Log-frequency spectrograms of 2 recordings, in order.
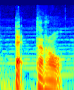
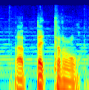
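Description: First: The P at the start is strongly enunciated. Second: The P at the start is strongly enunciated.

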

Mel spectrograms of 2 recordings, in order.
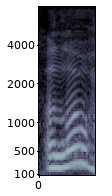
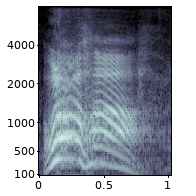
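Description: First: It is said calmly and plainly. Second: It is said with intense, happy energy.

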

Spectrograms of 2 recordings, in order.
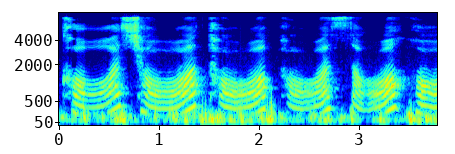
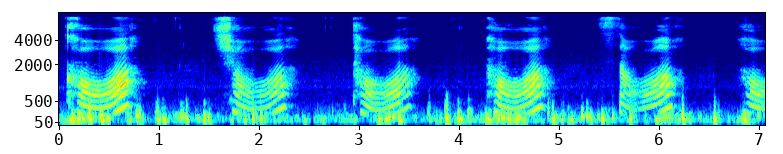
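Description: First: The syllables are read at a faster pace. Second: The syllables are read at a slower pace.

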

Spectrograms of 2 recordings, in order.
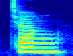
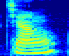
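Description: First: The syllable is said flat, with no tone. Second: The syllable is said with its marked tone. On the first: "without the tone" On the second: "with the tone"

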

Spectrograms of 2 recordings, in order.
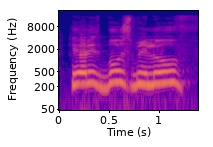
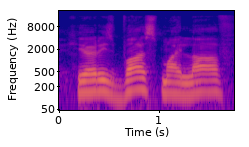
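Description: First: 'My love' is squashed together into one quick word. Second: 'My love' is said in full as two clear words. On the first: "What is he saying?" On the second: "What is he saying?"

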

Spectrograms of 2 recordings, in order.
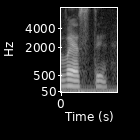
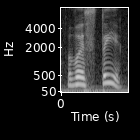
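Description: First: The stress is on the first syllable. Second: The stress is on the last syllable. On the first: The speaker calls it wrong. "а не" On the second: The speaker calls it right. "У дієсловах на «сти» наголошуємо останній склад"

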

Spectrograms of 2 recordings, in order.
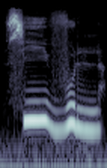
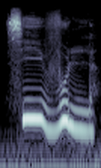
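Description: Both takes have the same delivery.

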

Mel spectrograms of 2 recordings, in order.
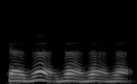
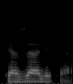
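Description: First: The middle consonant is a th sound. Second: The middle consonant is a z sound. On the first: The speaker calls it right. "look at the tip of my tongue" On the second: The speaker calls it wrong. "you don't say kazalika because there is no word in Arabic kazalika"

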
